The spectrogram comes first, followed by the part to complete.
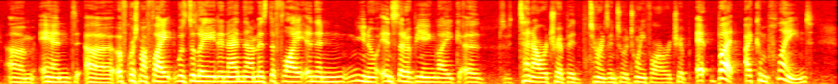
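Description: A woman with a French accent is heard on a very clean recording against a silent background. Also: medium pitch for a woman, ordinary pitch variation, moderate pace. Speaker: stand-up comedian. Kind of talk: casual chat. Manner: animated.

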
